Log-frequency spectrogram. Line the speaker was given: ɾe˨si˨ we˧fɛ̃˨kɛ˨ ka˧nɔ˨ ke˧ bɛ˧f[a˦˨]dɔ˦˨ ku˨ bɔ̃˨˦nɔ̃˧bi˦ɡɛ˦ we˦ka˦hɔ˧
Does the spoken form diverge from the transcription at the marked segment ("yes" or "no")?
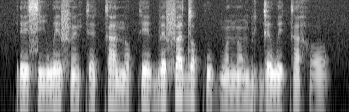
yes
